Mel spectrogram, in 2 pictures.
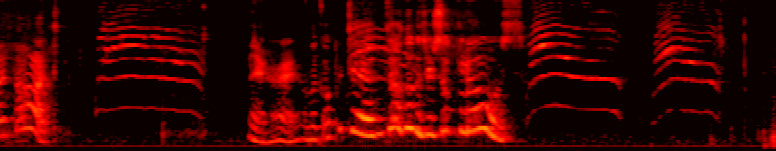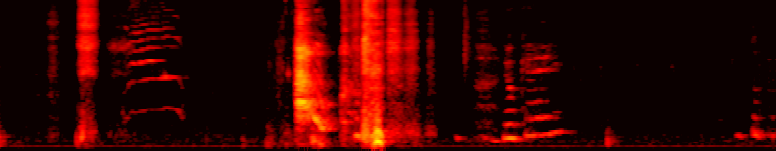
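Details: Hungry domestic kitten in the morning, indoors, giving a run of repeated high, arched mews roughly once a second, some short and some drawn out, with people talking and a sharp clatter in between.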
